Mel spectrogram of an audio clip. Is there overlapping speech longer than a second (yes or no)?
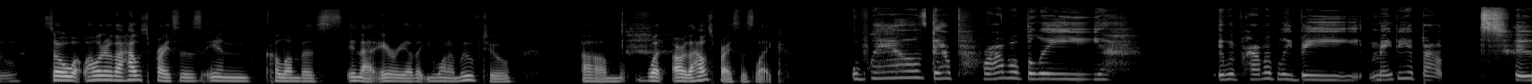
no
